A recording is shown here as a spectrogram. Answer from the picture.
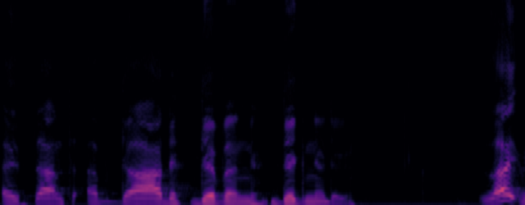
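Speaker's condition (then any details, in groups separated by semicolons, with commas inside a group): Cerebral palsy; affects hearing and speech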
